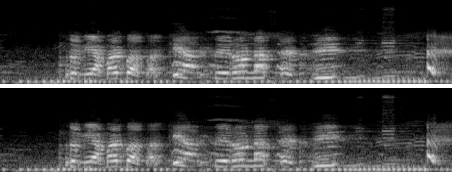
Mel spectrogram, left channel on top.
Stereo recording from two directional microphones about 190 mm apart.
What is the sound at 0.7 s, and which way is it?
Speech, 30° right (ahead or behind).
